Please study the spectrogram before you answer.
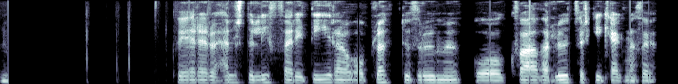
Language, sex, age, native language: Icelandic, male, 30-39, Icelandic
